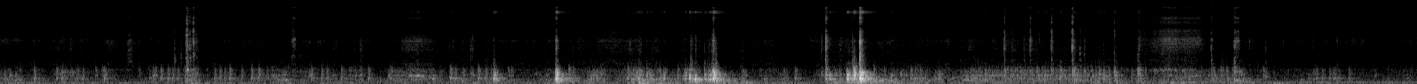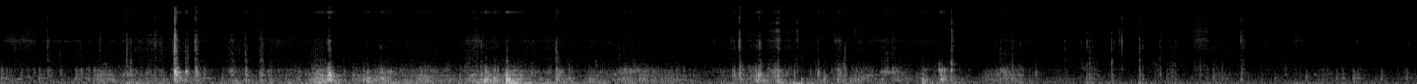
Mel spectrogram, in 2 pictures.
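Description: Handling noise of an aircraft seat harness being fastened: irregular rustling of straps and clothing with scattered metallic clicks and knocks, a few of them sharper.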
